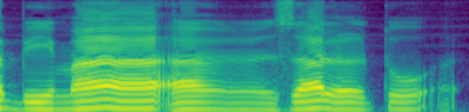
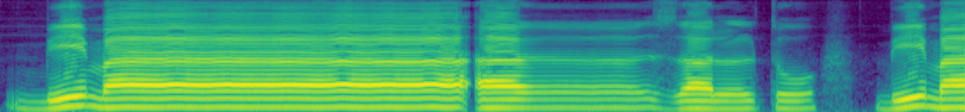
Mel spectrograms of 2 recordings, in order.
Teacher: maka Bimanya kita panjangkan sepanjang empat harakat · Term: Mad Jaiz munfasil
